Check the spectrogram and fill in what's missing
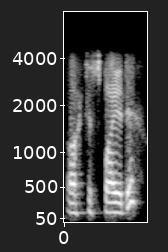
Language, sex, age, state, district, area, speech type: Kashmiri, male, 18-30, Jammu and Kashmir, Ganderbal, rural, conversation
